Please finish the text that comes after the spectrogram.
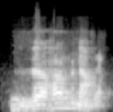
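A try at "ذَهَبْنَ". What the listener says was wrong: ذہبنا نون پہ ایک حرکت کے ساتھ. نا نہیں کرنا, ذہبنا نون پہ ایک حرکت کے ساتھ, بہت اہم ہے.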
